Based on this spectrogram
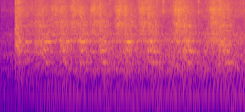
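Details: Jeep Liberty CRD with VM Motori diesel, being jump-started with a little spilled fuel: steady starter cranking with an even, labored churn that never catches; cranks but won't start. Cause suspected, not confirmed.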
